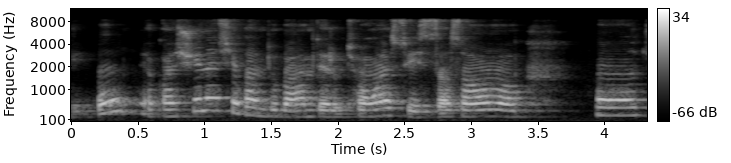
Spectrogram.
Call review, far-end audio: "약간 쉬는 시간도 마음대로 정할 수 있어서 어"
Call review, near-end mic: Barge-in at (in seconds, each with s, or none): none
